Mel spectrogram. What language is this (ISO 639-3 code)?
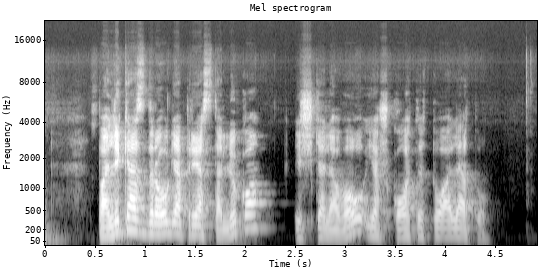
lit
